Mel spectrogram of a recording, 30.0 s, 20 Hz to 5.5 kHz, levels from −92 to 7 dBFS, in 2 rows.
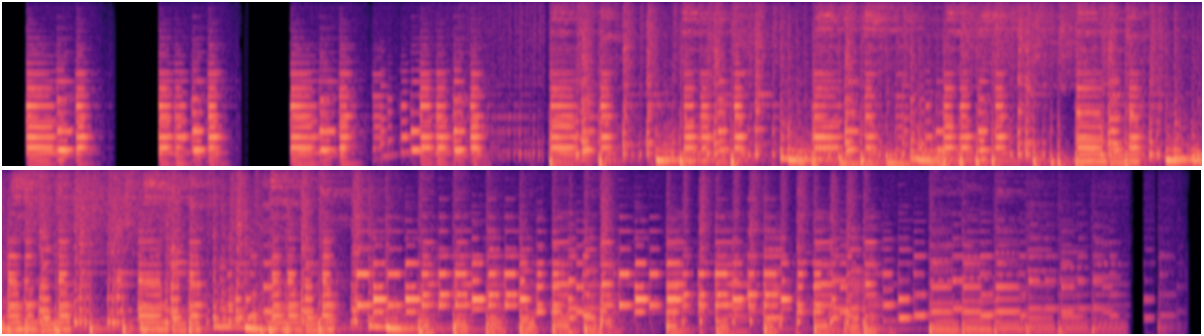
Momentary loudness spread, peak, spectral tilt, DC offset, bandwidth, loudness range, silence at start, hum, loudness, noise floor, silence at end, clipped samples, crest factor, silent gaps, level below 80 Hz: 9 LU; -2 dBFS; -7 dB/octave; under 0.1%; 5.4 kHz; 4 LU; 0.3 s; none; -19 LUFS; under -90 dBFS; 0.35 s; under 0.1%; 18 dB; 1.42-1.96 s, 3.07-3.60 s, 29.13-29.27 s; -34 dBFS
